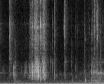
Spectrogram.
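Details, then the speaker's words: Rexel laminator, long unused, switched on with cogs turning: irregular crunching and crinkling over steady motor hum as a jammed pouch is chewed in the rollers. "it's making some crunchy noises. [Music] I hear the paper being chewed."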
